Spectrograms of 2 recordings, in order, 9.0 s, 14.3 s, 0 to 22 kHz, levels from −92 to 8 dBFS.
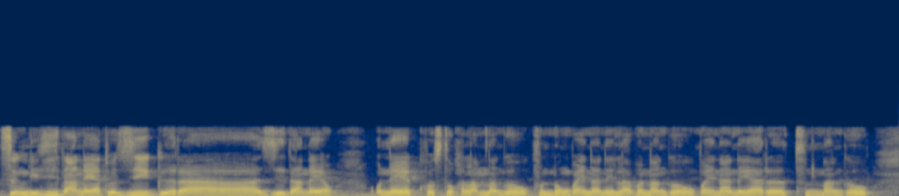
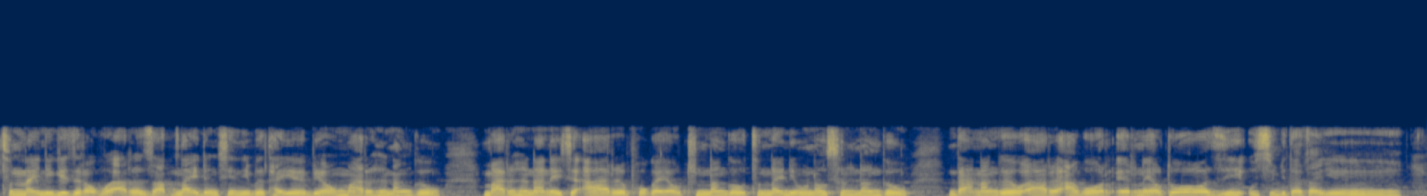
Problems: none marked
